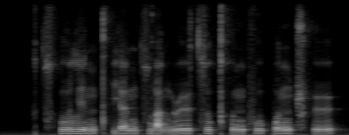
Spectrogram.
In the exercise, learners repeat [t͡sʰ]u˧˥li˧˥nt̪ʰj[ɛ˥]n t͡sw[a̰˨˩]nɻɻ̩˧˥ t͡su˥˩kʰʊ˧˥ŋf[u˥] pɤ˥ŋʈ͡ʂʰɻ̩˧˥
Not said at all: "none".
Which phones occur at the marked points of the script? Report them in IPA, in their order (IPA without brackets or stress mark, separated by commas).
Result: t͡sʰ, ɛ˧˥, a̰˨˩, u˧˥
